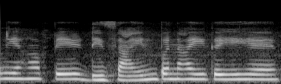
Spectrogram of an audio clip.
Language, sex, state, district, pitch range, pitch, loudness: Hindi, female, Maharashtra, Gondia, 230-245 Hz, 240 Hz, -14 LUFS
